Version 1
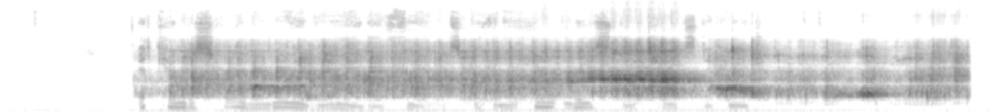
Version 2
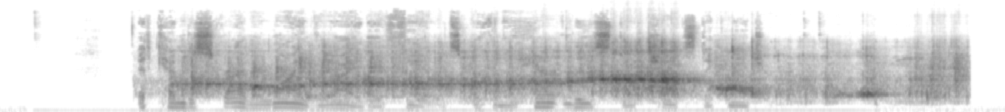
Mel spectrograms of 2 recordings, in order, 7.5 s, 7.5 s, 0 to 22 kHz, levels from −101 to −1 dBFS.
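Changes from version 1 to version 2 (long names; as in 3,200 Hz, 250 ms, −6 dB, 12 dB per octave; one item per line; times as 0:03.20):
speech +6.5 dB
master: remove phaser with its sweep stopped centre 1,500 Hz, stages 8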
